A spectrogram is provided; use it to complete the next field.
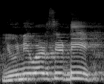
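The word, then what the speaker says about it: university: यूनिवर्सिटी, भले यहाँ पर यू दिख रहा है, लेकिन उच्चारण क्या हो रहा है? यू, यज्ञ का, यू यज्ञ का।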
